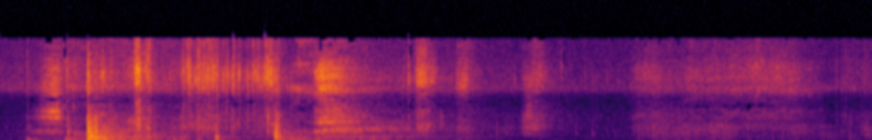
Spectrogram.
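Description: Handling noise from a thin metal RC roll cage part: a few sharp knocks and rustles in the first second and a half, then faint rustling.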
